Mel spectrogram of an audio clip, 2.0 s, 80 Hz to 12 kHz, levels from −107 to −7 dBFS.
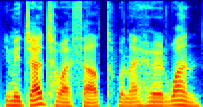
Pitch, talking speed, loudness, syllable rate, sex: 125 Hz, 295 wpm, -19 LUFS, 6.2 syllables/s, male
